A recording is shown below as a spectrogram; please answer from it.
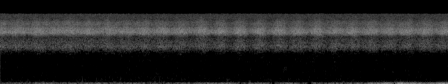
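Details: Hidden cicadas singing in the oak trees of Vézénobres, south of France, on a Sony RX10 M3 recording: a bright, hiss-like wall of buzzing, rising and falling in fast regular surges, nearly nothing else audible.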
